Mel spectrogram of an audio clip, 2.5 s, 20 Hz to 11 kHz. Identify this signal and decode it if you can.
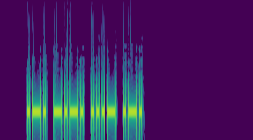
Morse code, heard as a keyed tone, about 46 wpm, 700 Hz. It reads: RCVR
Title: Abbreviations 45wpm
